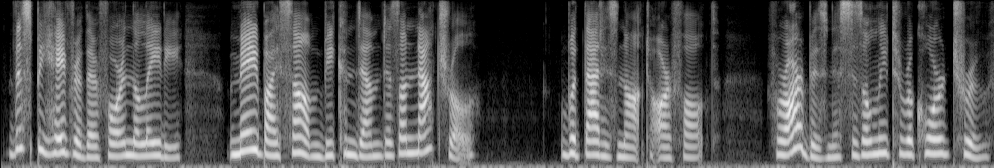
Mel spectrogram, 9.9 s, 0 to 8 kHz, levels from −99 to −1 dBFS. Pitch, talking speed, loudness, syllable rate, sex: 235 Hz, 165 wpm, -18 LUFS, 5.2 syllables/s, female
